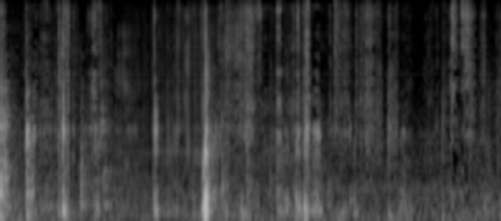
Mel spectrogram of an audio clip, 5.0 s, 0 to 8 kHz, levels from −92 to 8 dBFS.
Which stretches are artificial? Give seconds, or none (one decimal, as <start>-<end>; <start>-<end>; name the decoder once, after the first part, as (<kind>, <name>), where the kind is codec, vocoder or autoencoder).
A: 1.2-2.1 (vocoder, BigVGAN v2)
